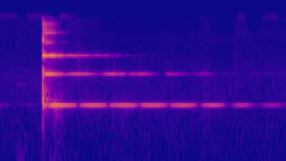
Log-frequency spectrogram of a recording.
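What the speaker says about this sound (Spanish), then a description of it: "No abras los ojos hasta que escuches un gong." A single gong struck once during a quiet mindfulness meditation, with a sharp metallic attack that settles into a pure, steady ringing tone and fades slowly over several seconds, heard alone in silence.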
